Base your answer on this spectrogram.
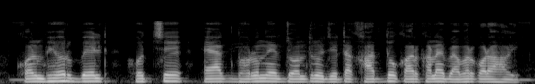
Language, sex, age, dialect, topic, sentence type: Bengali, male, <18, Northern/Varendri, agriculture, statement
